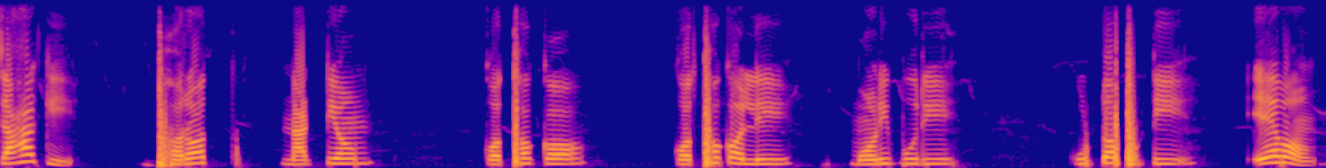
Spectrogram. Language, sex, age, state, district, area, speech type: Odia, female, 18-30, Odisha, Balangir, urban, spontaneous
